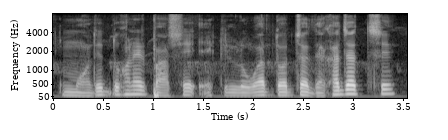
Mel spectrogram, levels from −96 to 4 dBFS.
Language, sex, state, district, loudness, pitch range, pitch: Bengali, male, West Bengal, Cooch Behar, -20 LUFS, 105-135 Hz, 120 Hz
